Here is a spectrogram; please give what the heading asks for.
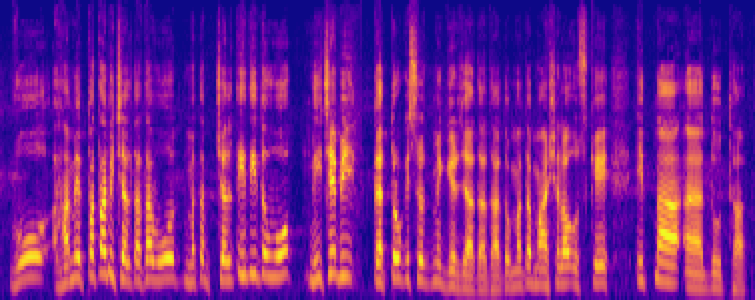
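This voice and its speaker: A man's voice: fairly high pitch, no echo. A man giving casual, rambling vlog commentary outdoors at an animal farm. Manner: chatty, rambling, with many fillers. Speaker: vlogger and animal farm keeper.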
